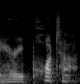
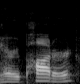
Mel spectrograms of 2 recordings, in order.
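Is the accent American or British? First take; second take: British; American. First: It is said in a British accent. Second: It is said in an American accent.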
